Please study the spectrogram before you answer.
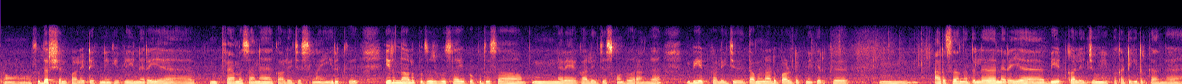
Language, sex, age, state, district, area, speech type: Tamil, female, 30-45, Tamil Nadu, Pudukkottai, urban, spontaneous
